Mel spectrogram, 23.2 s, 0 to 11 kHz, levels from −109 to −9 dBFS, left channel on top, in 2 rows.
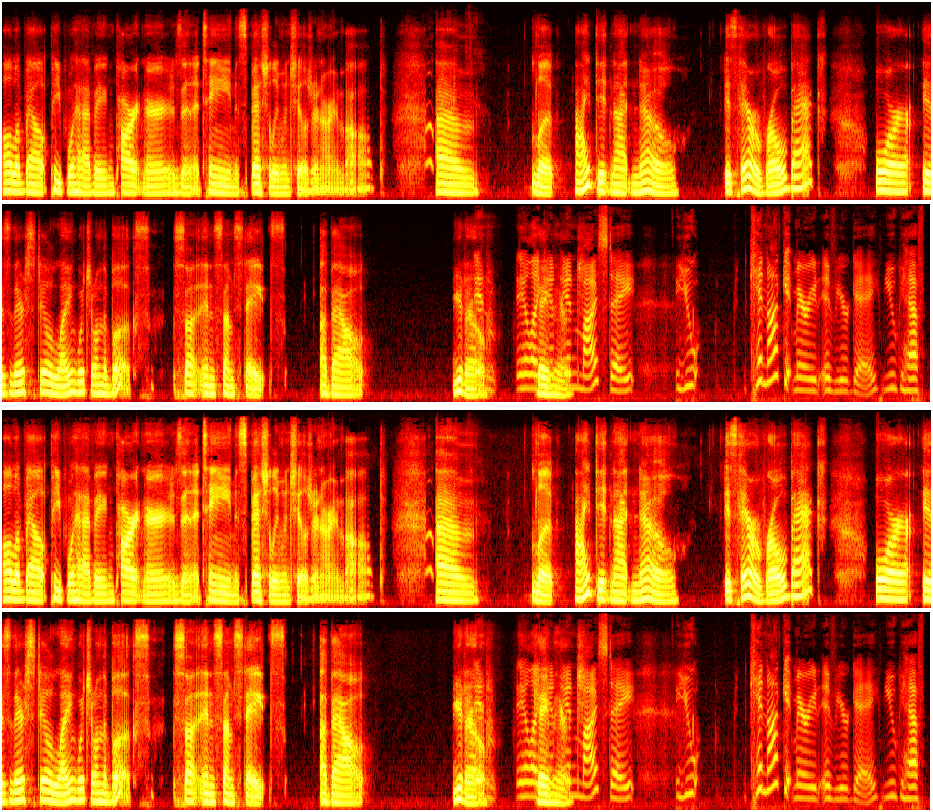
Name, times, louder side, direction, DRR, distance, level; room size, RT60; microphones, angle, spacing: voice 1, 0.0-4.6 5.0-5.9 6.6-6.9 7.2-8.5 9.0-10.1 10.5-10.6 10.9-13.4 13.7-14.9 15.6-16.1 17.2-17.6 18.3-18.7, right 2 dB, 45° right, 4.3 m, -20 dB
voice 2, 5.3-5.7 17.5-17.8 18.0-19.5 20.0-20.3 21.0-23.2, equal, ahead, 7.1 m, -34 dB
head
